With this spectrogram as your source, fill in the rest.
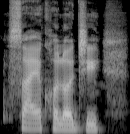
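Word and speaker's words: psychology: उसके बाद fourth example है हमारे पास साइकोलॉजी। तो यहाँ पर भी हमने पी को साइलेंट करना है क्योंकि वो एस से पहले आ रहा है।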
